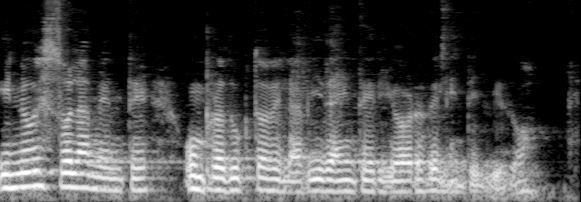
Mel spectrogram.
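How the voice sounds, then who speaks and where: The soft-spoken voice shows ordinary pitch variation, with audible room echo and noticeable background noise. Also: woman. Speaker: family therapist and professor. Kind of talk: tribute speech.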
